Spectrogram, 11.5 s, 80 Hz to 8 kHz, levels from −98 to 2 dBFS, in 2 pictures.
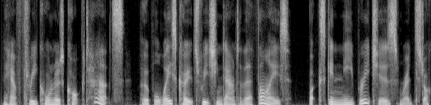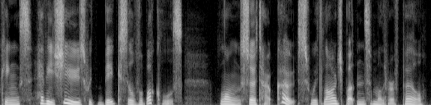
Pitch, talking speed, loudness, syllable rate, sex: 165 Hz, 175 wpm, -20 LUFS, 4.8 syllables/s, female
